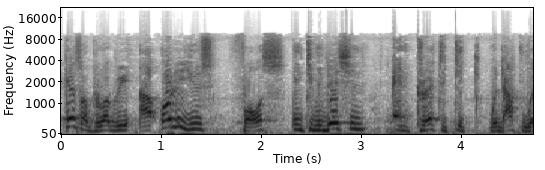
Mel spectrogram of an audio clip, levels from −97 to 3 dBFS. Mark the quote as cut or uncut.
cut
